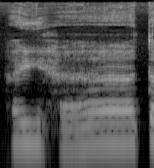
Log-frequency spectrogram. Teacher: 2 چشمی والا ہا ہے تو اس کو ہم نرمی سے ادا کریں گے، حلق سے زبان کے پیچھے زور نہیں دینا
